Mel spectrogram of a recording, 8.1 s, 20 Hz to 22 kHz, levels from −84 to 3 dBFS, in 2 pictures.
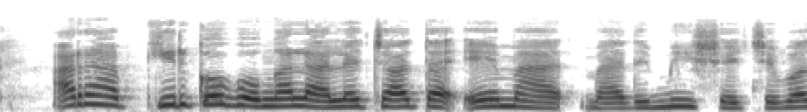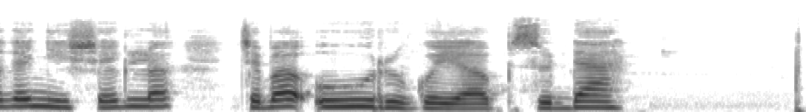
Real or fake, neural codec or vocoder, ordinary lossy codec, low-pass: real; none; MP3, 48 kbps; 19.8 kHz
